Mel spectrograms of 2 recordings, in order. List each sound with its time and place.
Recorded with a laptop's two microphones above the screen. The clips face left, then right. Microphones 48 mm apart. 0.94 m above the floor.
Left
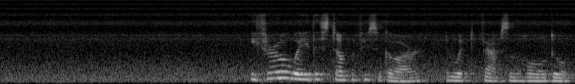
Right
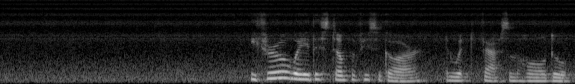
2.5 s a woman speaking: 25° right (ahead or behind), 0.5 m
